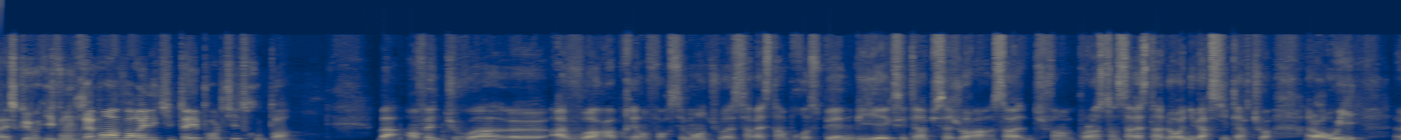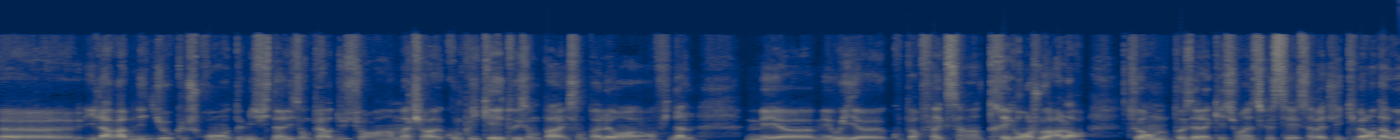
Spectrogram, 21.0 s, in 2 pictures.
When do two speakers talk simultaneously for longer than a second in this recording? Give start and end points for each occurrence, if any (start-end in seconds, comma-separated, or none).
none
